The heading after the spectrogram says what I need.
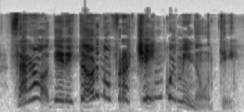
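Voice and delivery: very high, loud parting cry; shouted call. A narrator's reading. Starling flying off calls back, high shout. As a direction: call it back loudly, pitched right up high. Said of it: "gridò voltando la testa".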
